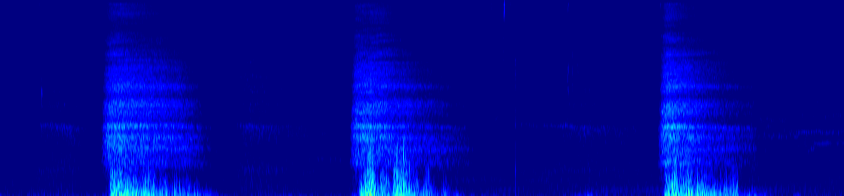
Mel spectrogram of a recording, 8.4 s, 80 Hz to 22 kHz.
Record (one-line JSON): {"exhalation_length": "8.4 s", "exhalation_amplitude": 4424, "exhalation_signal_mean_std_ratio": 0.42, "survey_phase": "alpha (2021-03-01 to 2021-08-12)", "age": "18-44", "gender": "Female", "wearing_mask": "No", "symptom_none": true, "symptom_onset": "2 days", "smoker_status": "Ex-smoker", "respiratory_condition_asthma": false, "respiratory_condition_other": false, "recruitment_source": "REACT", "submission_delay": "4 days", "covid_test_result": "Negative", "covid_test_method": "RT-qPCR"}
